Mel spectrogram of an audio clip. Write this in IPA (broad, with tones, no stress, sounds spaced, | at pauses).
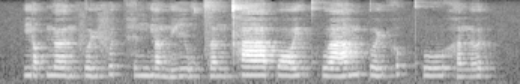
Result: j ɐ˨ p̚ n̪ œː˨˩ n f ɵ˨˩ ɥ f ɵ˧ t̚ h ɪ˨ ŋ j ɐ˨˩ n j iː˨˩ w t͡s ɐ˨ ŋ kʰ aː˧ p ɔː˨˥ j kʷʰ aː˨˥ m p ɵ˨˧ ɥ h ʊ˥ k̚ pʰ uː˨˧ h ɐ˨ n ɵ˥ t̚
